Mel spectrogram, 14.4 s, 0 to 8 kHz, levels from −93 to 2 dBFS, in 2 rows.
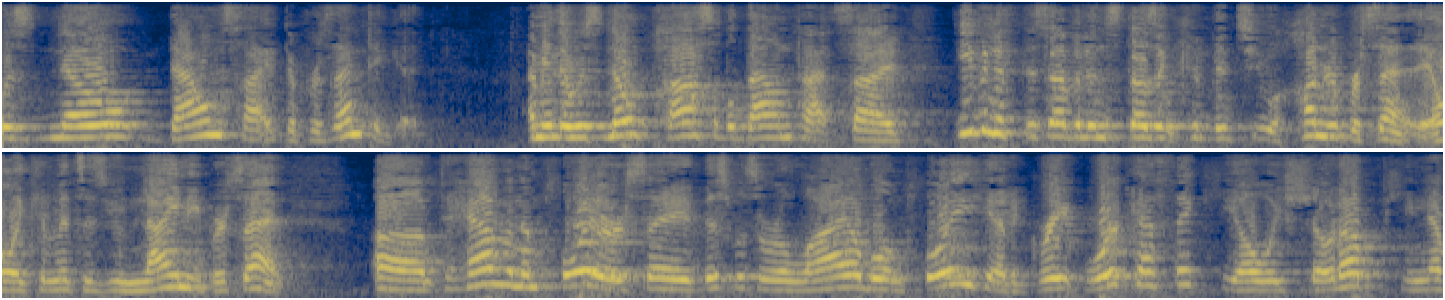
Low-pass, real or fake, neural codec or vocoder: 7.2 kHz; real; none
